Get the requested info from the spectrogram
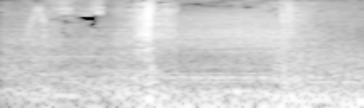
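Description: Logo-intro sound effects: a deep rumble building in loudness, with two sweeping whooshes about a second apart.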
